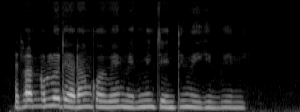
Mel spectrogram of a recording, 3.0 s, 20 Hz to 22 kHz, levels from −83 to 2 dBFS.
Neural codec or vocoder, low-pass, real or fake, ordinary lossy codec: codec, 44.1 kHz, 2.6 kbps, SNAC; none; fake; none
